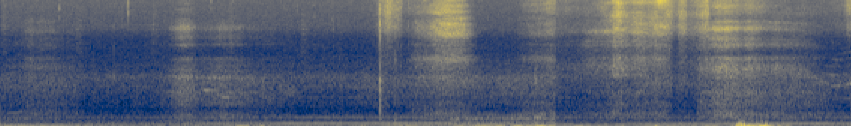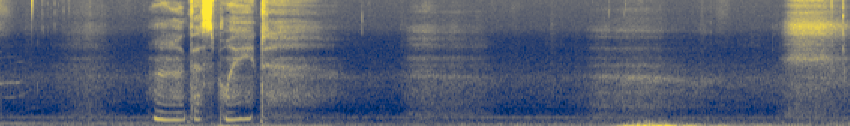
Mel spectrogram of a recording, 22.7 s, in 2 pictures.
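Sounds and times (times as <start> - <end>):
person breathing: 0.1 - 1.2, 2.2 - 4.0, 5.4 - 11.2, 12.1 - 13.0, 14.9 - 16.0, 16.7 - 18.0, 19.1 - 20.6, 21.7 - 22.6
speech: 13.8 - 15.0.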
